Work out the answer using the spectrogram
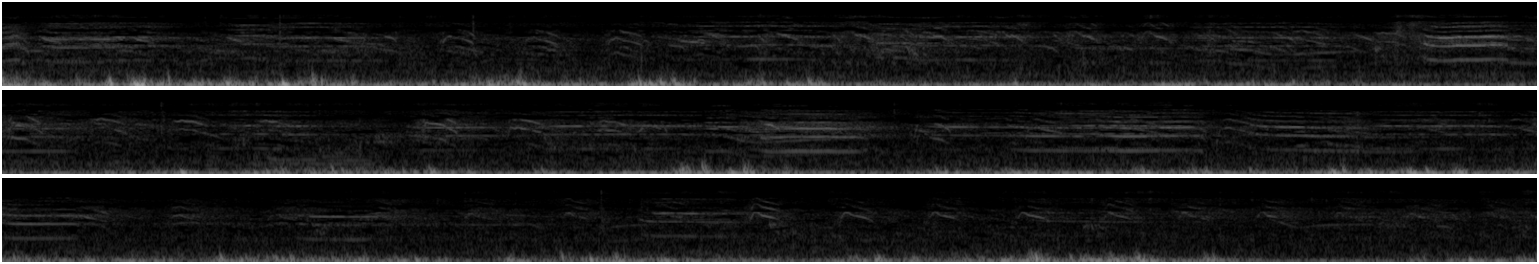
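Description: A flock of birds calling, many short calls overlapping and repeating without a break, with wind rumbling on the microphone.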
